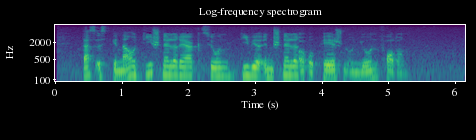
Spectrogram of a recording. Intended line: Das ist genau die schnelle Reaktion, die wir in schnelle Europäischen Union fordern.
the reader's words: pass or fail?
pass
